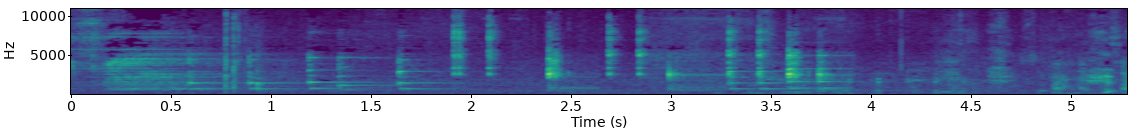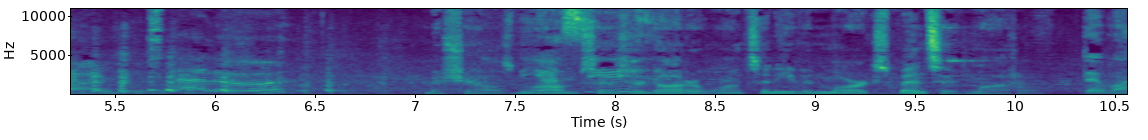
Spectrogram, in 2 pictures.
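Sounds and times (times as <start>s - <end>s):
faint noise: 0.0s - 10.5s
bright electronic cell phone ringtone of high tones: 0.2s - 2.0s, 3.0s - 4.0s
laughter: 3.3s - 8.5s
speech: 5.2s - 10.5s.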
